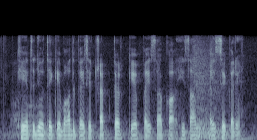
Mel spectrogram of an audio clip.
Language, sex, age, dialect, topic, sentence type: Magahi, male, 18-24, Western, agriculture, question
